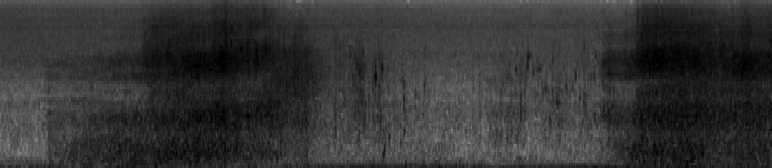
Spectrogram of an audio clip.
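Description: Surf washing up the beach in two swells, one starting about a second in and another near the end, over a steady low rumble of wind on the microphone.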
